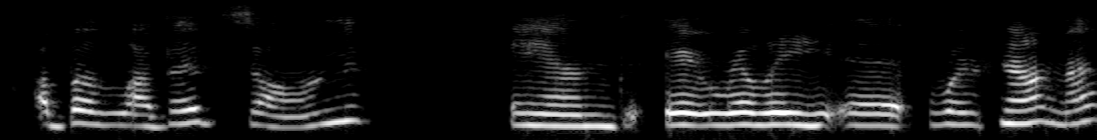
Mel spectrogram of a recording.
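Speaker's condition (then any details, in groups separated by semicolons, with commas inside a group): Cerebellar ataxia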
